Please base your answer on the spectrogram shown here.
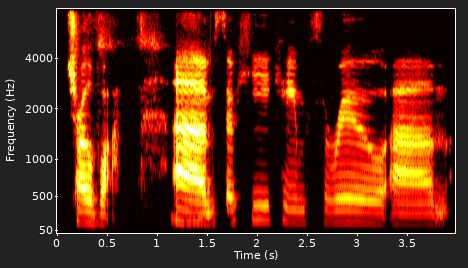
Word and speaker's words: Charlevoix: We Americanized it. It should have been Charlevoix, and named for the French Jesuit missionary. His last name was Charlevoix, so Pierre Francois de Charlevoix. Charlevoix.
